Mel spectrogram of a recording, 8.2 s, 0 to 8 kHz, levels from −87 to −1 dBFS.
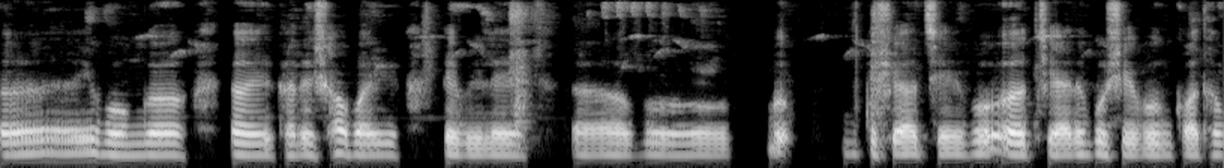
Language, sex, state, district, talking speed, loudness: Bengali, male, West Bengal, Jhargram, 145 wpm, -18 LUFS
